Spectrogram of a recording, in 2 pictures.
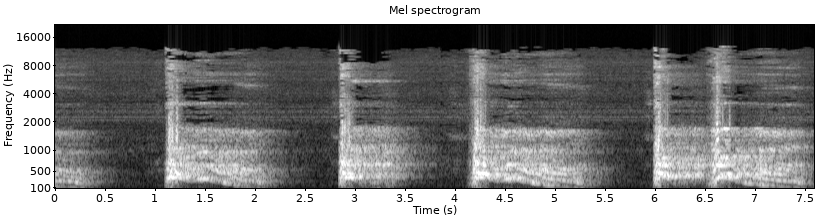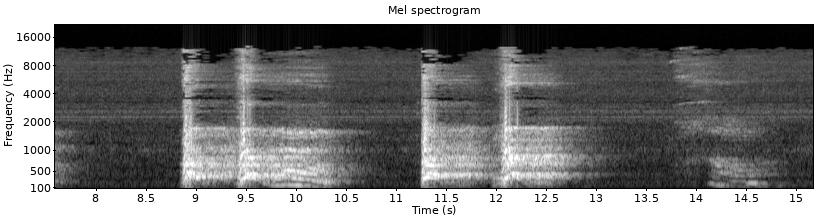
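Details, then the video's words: Dodger, a pet basset hound pacing the house alone with separation anxiety, delivers a rapid series of barks and short howls, some paired closely together, each falling in pitch, ending with a faint whine-like call. "Basset hound suffers separation anxiety! Dog howling"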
